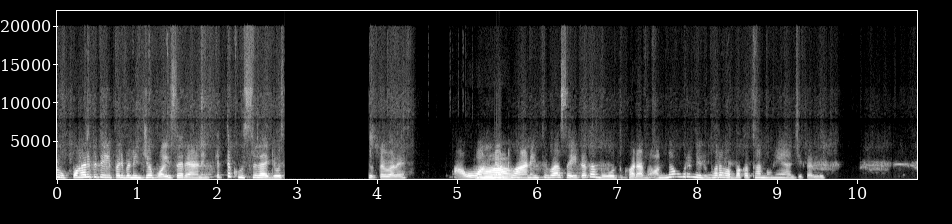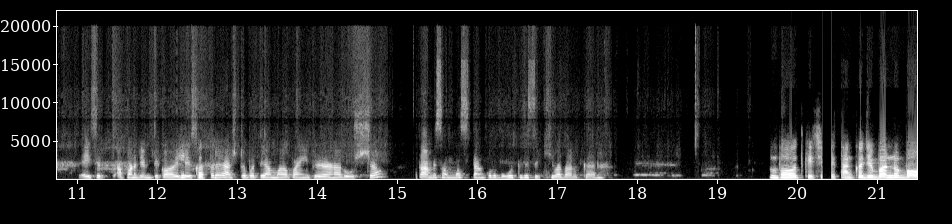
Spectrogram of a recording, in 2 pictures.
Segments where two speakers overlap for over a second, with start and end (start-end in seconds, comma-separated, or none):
none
